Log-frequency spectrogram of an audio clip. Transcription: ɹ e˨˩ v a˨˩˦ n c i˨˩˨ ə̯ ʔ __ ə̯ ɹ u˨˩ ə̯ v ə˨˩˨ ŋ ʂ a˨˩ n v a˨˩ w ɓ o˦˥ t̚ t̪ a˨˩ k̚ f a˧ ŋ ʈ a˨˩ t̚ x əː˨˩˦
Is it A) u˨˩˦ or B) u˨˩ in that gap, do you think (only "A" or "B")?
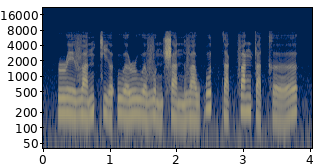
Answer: B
